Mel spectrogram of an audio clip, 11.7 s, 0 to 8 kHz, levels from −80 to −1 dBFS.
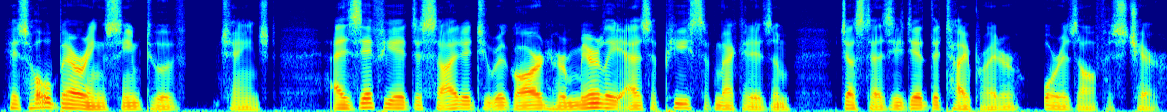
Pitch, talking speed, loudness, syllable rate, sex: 90 Hz, 160 wpm, -20 LUFS, 4.8 syllables/s, male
